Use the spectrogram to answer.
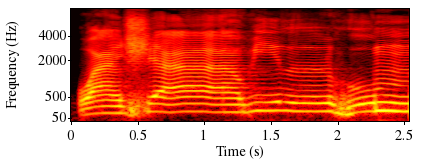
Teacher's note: ro sukun didahului kasrah sama-sama dibaca tarqik atau tipis Wid Fid wasyawirhum Amri ketika dihentikan huruf ro ini tetap dibunyi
